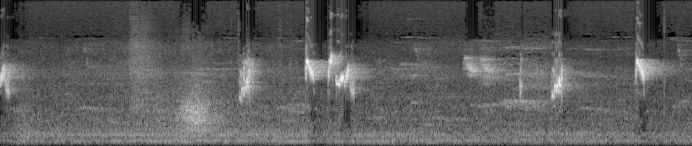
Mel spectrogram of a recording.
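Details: Bulbul-like bird, named as a red-whiskered bulbul, gives a series of short whistled and slurred chirps spaced irregularly. A few of them are strung into a quick warbled phrase, with faint softer notes between them.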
